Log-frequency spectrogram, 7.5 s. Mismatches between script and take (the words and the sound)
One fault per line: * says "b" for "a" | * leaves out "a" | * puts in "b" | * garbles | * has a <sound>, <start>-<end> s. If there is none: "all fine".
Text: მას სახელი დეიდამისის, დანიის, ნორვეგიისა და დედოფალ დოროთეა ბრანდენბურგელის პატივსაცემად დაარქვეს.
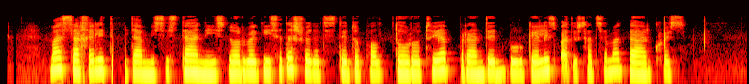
* has a dropout, 1.1-1.3 s
* puts in "შვედეთის"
